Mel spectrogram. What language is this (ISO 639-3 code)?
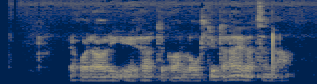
eus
